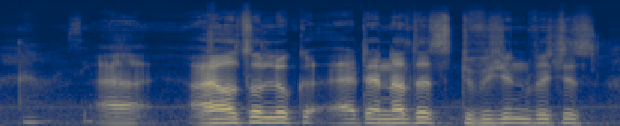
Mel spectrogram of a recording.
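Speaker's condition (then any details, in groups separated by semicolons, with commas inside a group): Coma after road accident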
